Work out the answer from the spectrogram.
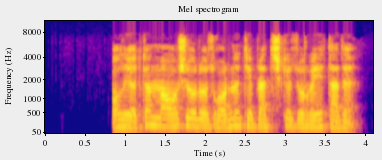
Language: Uzbek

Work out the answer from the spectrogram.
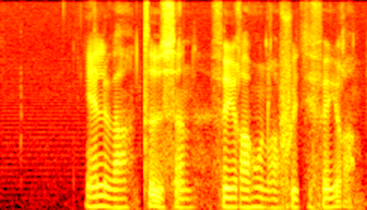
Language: Swedish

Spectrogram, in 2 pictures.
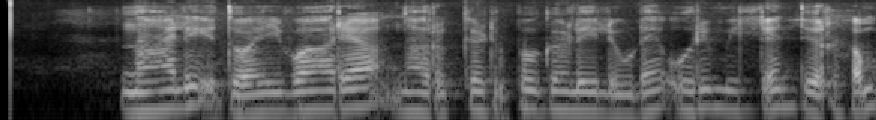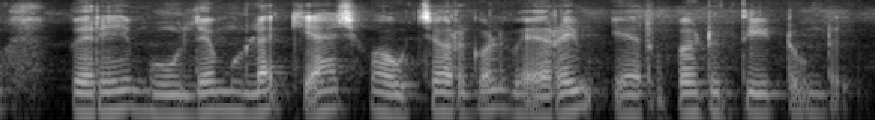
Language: Malayalam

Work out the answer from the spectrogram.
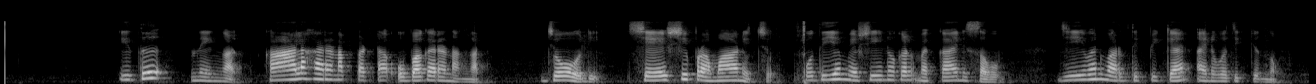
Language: Malayalam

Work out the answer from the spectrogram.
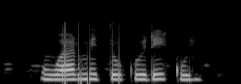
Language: Imbabura Highland Quichua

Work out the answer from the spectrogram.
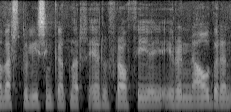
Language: Icelandic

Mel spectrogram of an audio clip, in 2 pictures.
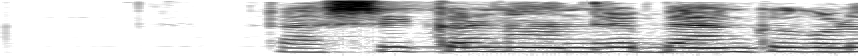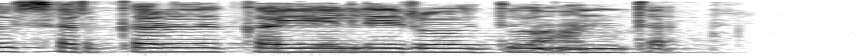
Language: Kannada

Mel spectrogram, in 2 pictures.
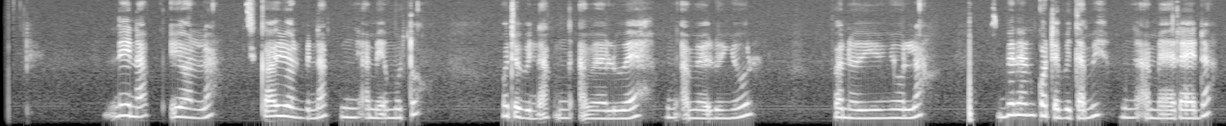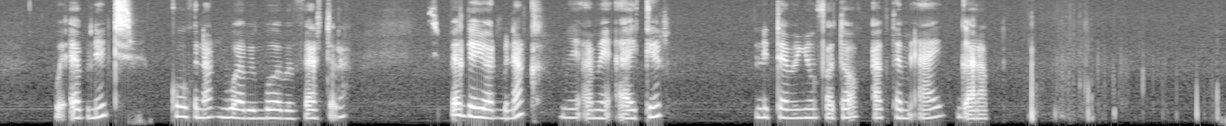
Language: Wolof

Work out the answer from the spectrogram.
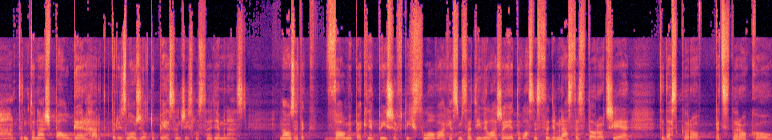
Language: Slovak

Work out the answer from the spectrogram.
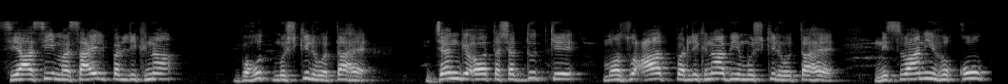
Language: Urdu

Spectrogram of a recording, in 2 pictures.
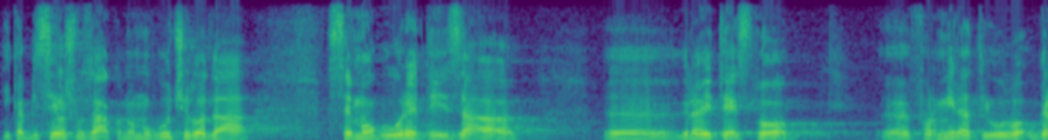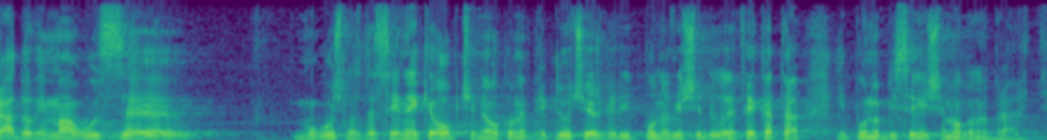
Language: Croatian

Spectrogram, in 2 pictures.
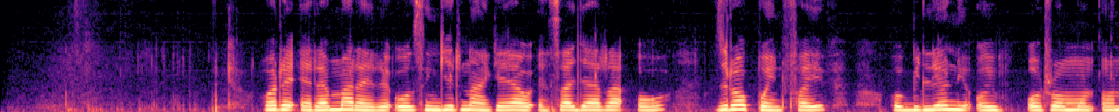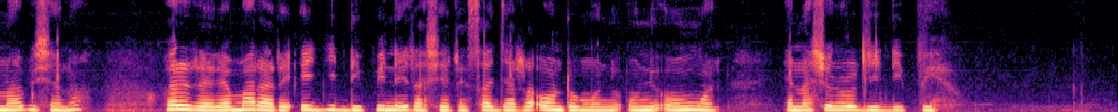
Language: Masai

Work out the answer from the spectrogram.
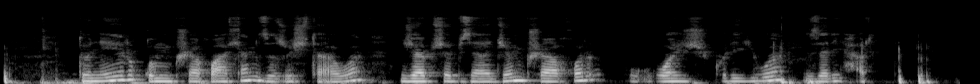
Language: Kabardian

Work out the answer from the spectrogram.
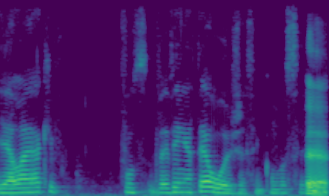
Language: Portuguese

